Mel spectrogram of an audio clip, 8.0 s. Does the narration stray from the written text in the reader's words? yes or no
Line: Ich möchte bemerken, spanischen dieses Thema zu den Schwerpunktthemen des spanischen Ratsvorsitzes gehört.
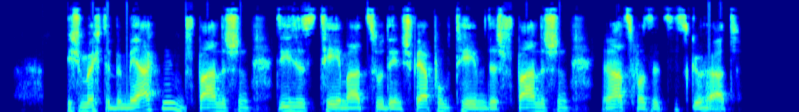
no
